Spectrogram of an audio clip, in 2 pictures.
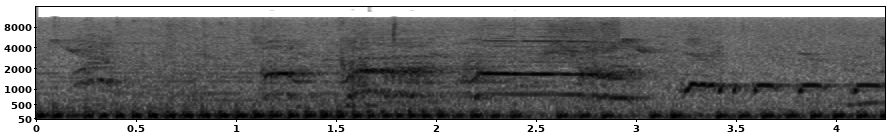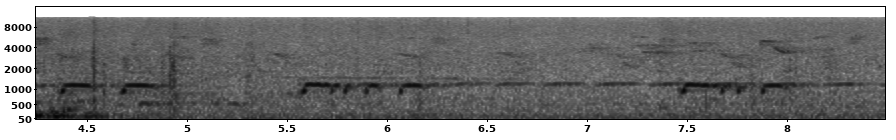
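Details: Zebra dove recorded during trapping with a lure bird in front of a house: a loud engine drone and a rooster-like crow fill the first half, then three rapid stuttering trilled coo phrases follow, several seconds apart.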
